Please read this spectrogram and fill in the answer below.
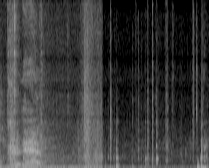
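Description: A few faint clicks and a short scrape from an old-work electrical box being tightened into a drywall hole, its clamping tabs turned to grip behind the wall.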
